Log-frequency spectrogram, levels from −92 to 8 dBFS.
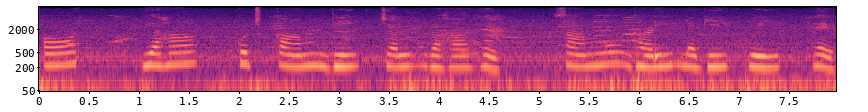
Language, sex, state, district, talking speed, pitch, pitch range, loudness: Hindi, female, Madhya Pradesh, Dhar, 100 wpm, 225 Hz, 215-245 Hz, -16 LUFS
